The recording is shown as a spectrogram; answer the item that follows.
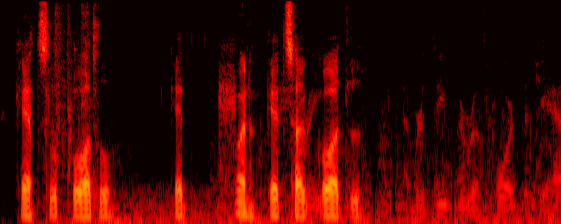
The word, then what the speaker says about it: Quetzalcoatl: Aztecs were here since Quetzalcoatl. Right. By the way, that's the correct pronunciation. I have heard people call him Quetzalcoatl. Quetzalcoatl. And of course, that's an Anglicism. Yeah, the correct pronunciation is Quetzalcoatl.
